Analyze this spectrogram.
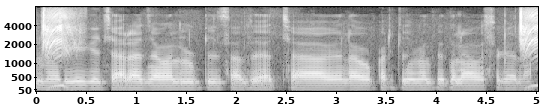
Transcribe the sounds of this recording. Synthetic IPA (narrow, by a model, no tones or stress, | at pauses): meɾɡiket͡ʃa̰ɾad͡ʒəʋankisa̰ːbsḛə̰tːʃʰaelaokəɾkeɪmət̪kɪt̪naɦosəkeːla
